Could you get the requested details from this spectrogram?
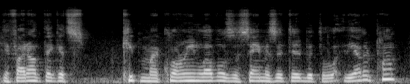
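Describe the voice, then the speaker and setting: A man's voice: a little high, fairly even intonation, fast talker, dark tone, a little hiss or hum. A man casually talking through a pool pump review outdoors by a backyard pool, in an easygoing, chatty way.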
